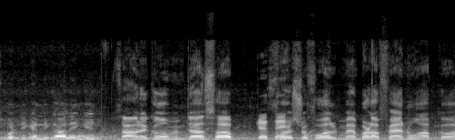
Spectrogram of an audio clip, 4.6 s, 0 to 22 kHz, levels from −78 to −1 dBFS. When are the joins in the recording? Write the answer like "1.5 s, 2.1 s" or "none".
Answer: 1.0 s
